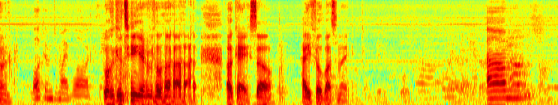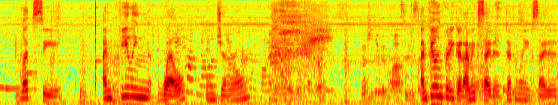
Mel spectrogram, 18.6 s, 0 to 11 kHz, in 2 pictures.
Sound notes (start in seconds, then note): 1.9 laughing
